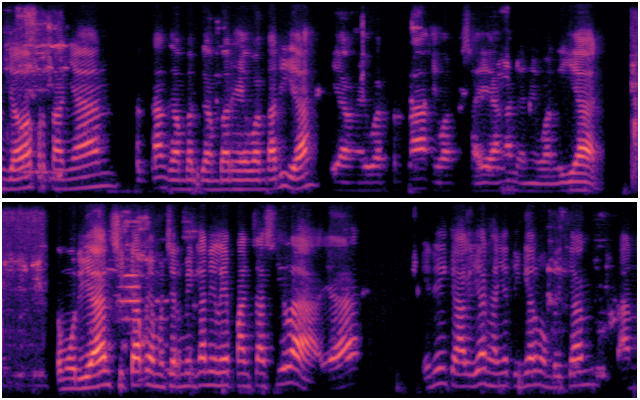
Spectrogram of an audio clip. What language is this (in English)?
Indonesian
